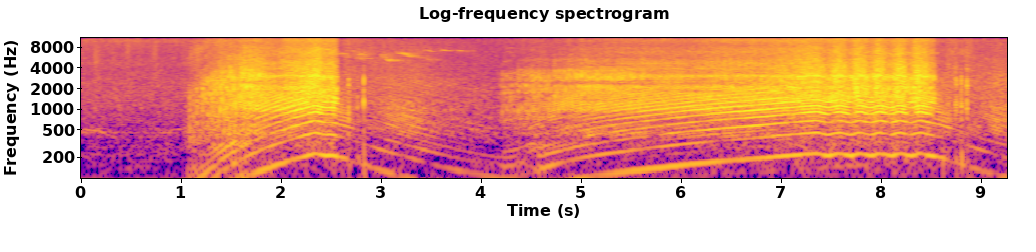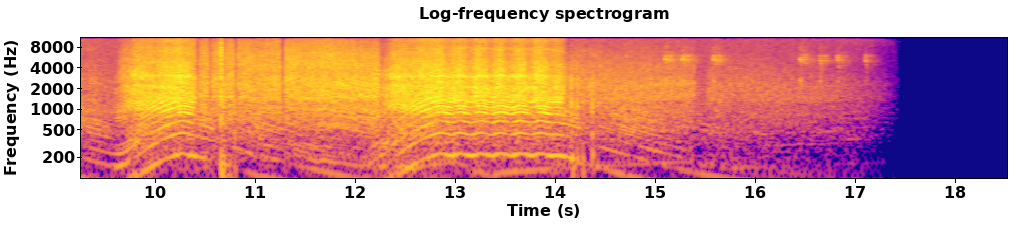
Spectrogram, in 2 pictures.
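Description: A car engine revs hard, rising and falling in pitch as the gears change.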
